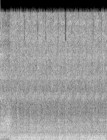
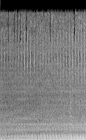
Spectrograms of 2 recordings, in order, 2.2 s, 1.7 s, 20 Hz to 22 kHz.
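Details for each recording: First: 1989 Suzuki Quadzilla quad with a KZ 750 engine swap, new battery, choked, first start: ragged, stumbling run with an irregular loping beat; misfire because a coil wire pulled out and was sparking on the engine; sounds much better once fixed. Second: Suzuki Quadzilla quad with swapped KZ 750 engine, choke off, restarted after test ride: even, steady idle with smooth low rumble, no misses or knocks; fires right back up, healthy.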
